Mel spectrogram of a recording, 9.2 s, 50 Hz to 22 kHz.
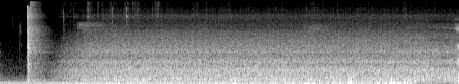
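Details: Apartment wall heater fan after cleaning and WD-40 lubrication, following a noise complaint: a steady, even low hum with no scraping or rattling; quieter than before.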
